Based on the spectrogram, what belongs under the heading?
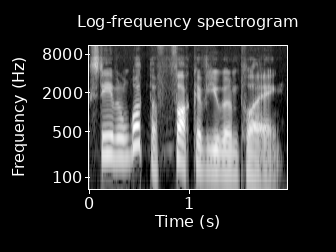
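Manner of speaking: ordinary talk, nothing marked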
